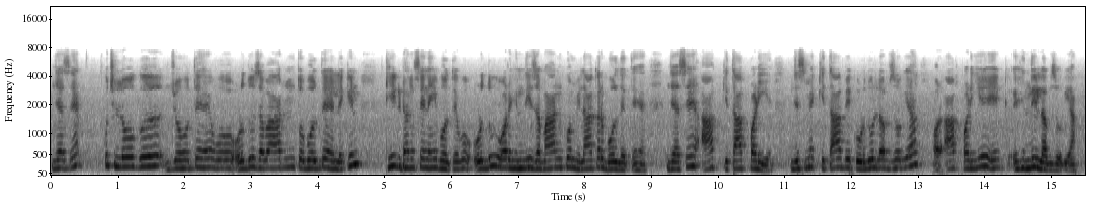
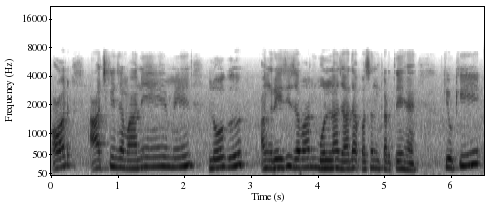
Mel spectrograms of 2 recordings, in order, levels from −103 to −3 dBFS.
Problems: background sounds at intervals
